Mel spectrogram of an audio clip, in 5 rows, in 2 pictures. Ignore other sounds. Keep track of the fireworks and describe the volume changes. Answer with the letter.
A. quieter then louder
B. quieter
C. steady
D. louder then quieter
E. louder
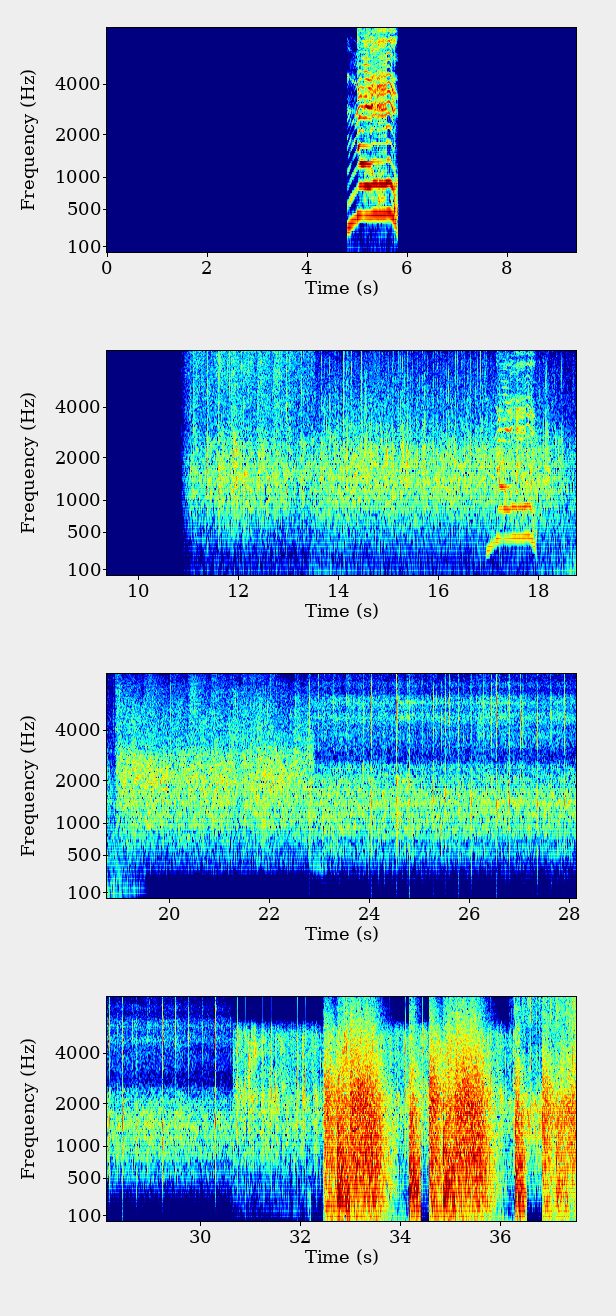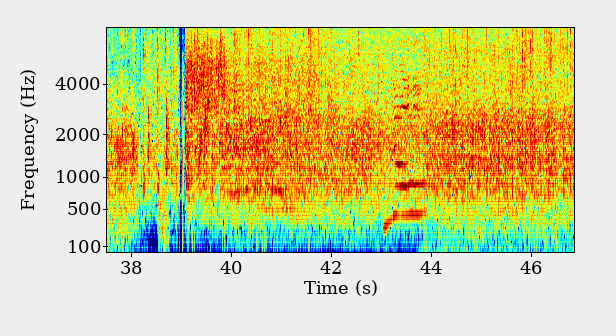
B.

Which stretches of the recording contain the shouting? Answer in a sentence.
The shouting can be heard from 4.8 to 5.8 s, from 16.9 to 18.0 s and from 43.0 to 44.0 s.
